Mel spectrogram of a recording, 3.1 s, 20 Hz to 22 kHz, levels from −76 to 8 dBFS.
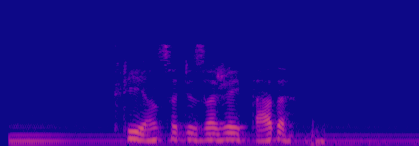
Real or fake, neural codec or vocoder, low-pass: real; none; 7.2 kHz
